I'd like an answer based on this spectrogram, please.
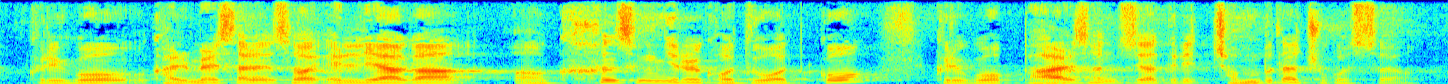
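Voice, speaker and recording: Speaking at a moderate pace with hardly any pauses, a man with a fairly high pitch and ordinary pitch variation sounds somewhat breathy amid audible room echo. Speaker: preacher. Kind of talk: sermon. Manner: speeds up when heated.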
